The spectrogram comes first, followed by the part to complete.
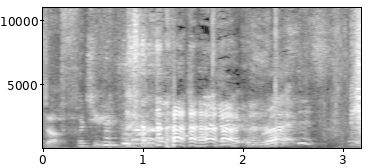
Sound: laughter

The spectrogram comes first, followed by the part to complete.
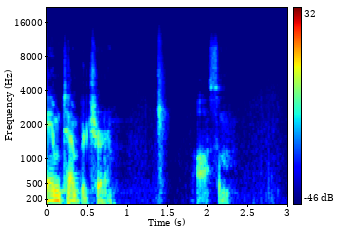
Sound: clap

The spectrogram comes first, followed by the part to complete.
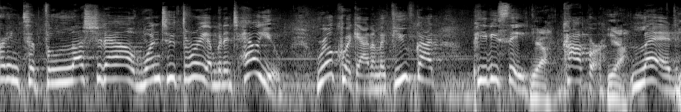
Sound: counting

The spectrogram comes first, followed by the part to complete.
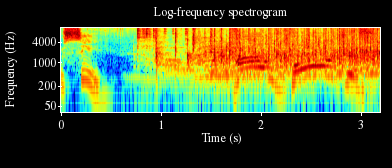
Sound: audience clapping

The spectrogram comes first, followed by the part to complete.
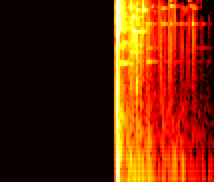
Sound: glasses shattering

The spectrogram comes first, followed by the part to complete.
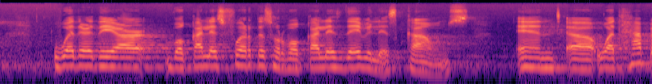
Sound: speaking in a foreign language

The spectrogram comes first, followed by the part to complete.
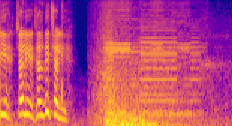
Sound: cars honking

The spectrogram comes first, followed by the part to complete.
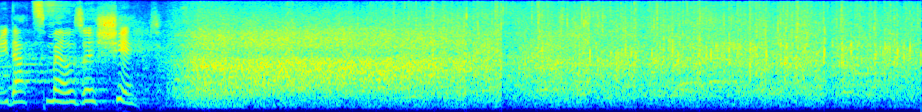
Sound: crowd laughing; crowd clapping

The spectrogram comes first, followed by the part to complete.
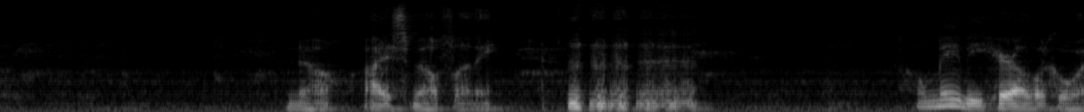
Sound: chuckles

